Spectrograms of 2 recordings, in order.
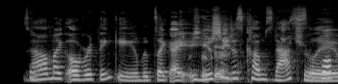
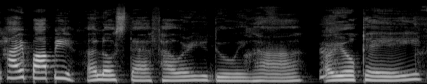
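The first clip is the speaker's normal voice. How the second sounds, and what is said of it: Put-on thick Filipino accent. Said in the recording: “my thick Filipino accent ... let me hear your Filipino accent”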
